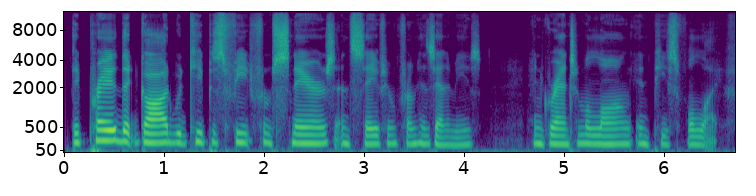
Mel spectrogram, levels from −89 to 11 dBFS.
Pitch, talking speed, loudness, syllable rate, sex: 165 Hz, 215 wpm, -18 LUFS, 4.9 syllables/s, female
